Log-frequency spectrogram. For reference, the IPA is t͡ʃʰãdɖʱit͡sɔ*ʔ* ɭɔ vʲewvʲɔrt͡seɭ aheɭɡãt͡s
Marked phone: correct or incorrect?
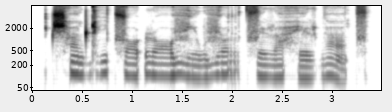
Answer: correct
